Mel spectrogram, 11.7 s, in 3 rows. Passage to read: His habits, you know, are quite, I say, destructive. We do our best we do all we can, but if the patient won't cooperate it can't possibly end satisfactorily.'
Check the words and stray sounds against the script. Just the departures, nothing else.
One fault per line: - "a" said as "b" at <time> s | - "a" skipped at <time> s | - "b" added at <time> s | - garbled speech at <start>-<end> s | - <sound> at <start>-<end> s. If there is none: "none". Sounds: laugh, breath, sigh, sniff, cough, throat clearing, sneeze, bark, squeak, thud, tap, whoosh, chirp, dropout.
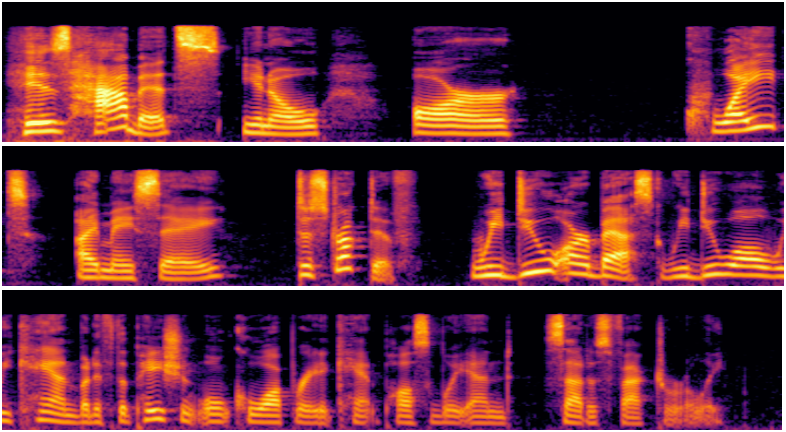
- "may" added at 4.4 s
